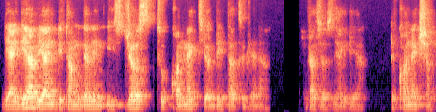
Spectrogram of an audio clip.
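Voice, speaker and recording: A man's voice: lowish voice, level tone, moderate pace, reverberant. A male instructor giving a casual lecture, explaining step by step and often repeating and rephrasing his points. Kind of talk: classroom lecture.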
